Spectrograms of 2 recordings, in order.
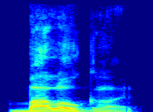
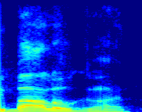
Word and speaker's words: Balogun: Please forgive me if I mispronounce his brother's name, Tunji Balung, or something of that nature. B-A-L-O, Balogun. Tunji Balogun.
